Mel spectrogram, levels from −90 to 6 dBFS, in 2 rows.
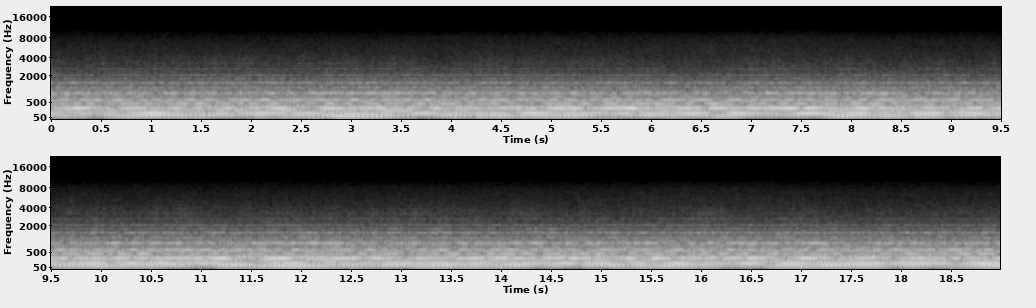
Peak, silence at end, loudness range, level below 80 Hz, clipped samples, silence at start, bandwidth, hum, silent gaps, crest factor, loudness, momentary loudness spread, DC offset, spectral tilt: -2 dBFS; 0 s; 1 LU; -38 dBFS; under 0.1%; 0 s; 4 kHz; none; none; 12 dB; -15 LUFS; 2 LU; under 0.1%; -11.5 dB/octave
